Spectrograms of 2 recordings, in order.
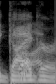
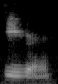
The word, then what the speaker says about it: Giger: I mean, yeah, the pronunciation would be Yeah, anywhere, pretty much anywhere in Europe, it's going to be Giger, I think.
